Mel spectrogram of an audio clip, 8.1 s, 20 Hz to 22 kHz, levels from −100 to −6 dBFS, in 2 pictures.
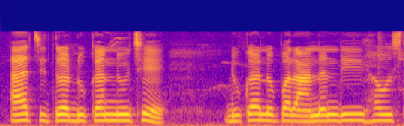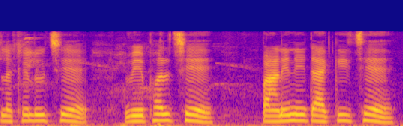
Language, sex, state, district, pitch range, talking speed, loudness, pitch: Gujarati, female, Gujarat, Valsad, 180-200 Hz, 110 wpm, -17 LUFS, 195 Hz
